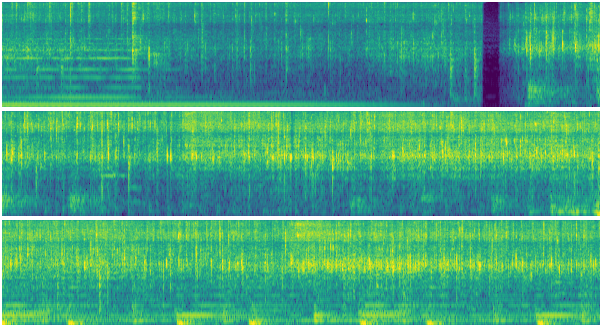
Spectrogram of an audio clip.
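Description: Battered fish roe pieces sizzling as they shallow-fry in hot oil in a pan. The sizzling starts after a brief break about three seconds in. Background music fades out at the start and comes back over the frying about two-thirds of the way through.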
